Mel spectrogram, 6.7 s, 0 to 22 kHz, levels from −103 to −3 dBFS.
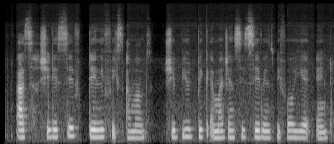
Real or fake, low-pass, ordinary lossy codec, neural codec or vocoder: real; 19.8 kHz; none; none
